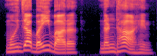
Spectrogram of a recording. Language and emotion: Sindhi, neutral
